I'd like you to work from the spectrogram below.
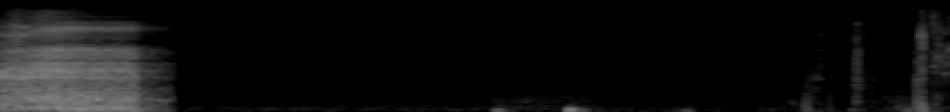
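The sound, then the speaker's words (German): A single loud, harsh cough, then near silence broken by a few soft clicks and small mouth noises. “Moment, ich muss nochmal husten.”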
